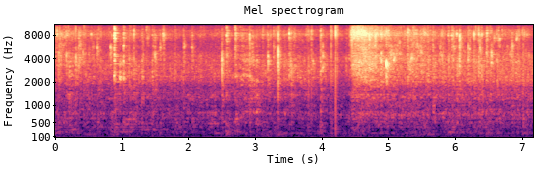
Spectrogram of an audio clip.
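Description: Hot oil sizzling around spinach-and-mung-dal fritters deep-frying in a metal kadai, with a few light clicks of a metal spatula against the pan as the fritters are turned over. The sizzle grows louder about four and a half seconds in.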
